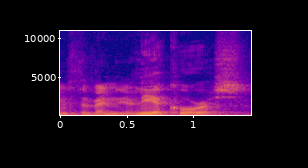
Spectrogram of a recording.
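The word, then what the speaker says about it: Liacouras: Can you pronounce me the name of the venue? Leochorus. Leochorus.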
